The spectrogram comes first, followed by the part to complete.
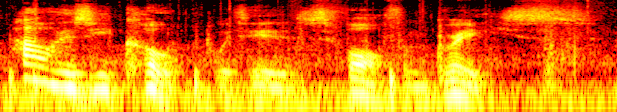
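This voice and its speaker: An actor playing a smooth, evasive, quietly menacing psychiatrist in a dramatic video game, with a courteous, deliberate, patronizing manner. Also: male voice, on the low side, very animated, noisy background. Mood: genial, probing. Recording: background music behind the voice.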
